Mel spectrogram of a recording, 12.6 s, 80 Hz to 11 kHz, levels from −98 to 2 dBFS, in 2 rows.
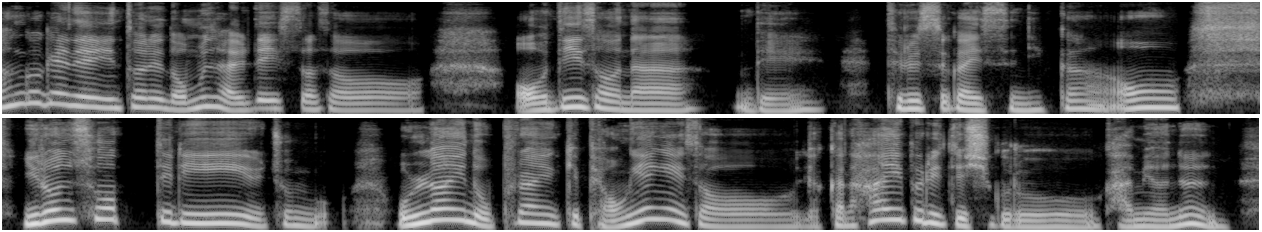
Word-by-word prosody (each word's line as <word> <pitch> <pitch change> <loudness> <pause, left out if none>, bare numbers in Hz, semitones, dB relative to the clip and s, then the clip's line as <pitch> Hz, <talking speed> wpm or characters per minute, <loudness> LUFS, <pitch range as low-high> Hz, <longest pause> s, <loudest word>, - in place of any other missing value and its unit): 한국에는 285 -1 0
인터넷 215 0 -2
너무 190 +7 -2
잘 160 -9 -1
돼 195 - -1
있어서 155 -5 -7 0.4
어디서나 165 -3 0 0.2
네 155 +2 -8 0.3
들을 190 -4 +1
수가 175 -1 +1
있으니까 160 +4 -4
어 215 +2 +1 0.5
이런 270 +8 +6
수업들이 225 - +2
좀 170 -2 -5 0.4
온라인 265 - +6
오프라인 225 +7 0
이렇게 200 -1 -2
병행해서 155 - -2
약간 170 - -4
하이브리드식으로 170 - +1
가면은 155 +5 -2
190 Hz, 295 characters per minute, -23 LUFS, 155-230 Hz, 0.5 s, 이런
